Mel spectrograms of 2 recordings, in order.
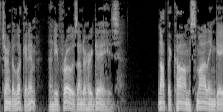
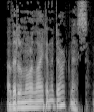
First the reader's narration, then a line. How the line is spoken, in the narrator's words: the Aes Sedai murmured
